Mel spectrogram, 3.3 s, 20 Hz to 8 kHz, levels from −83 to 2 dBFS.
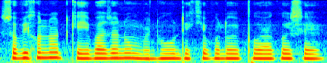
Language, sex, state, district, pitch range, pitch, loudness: Assamese, male, Assam, Sonitpur, 175-185 Hz, 175 Hz, -15 LUFS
